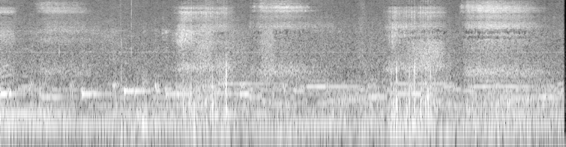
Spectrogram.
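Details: Soft, rhythmic, breathy snores every few seconds, partly masked by background music; snoring.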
